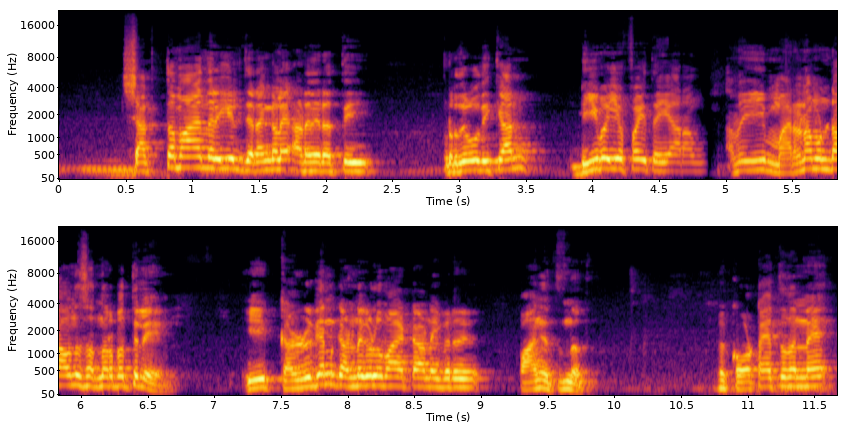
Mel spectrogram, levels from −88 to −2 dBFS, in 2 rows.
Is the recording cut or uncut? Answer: cut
